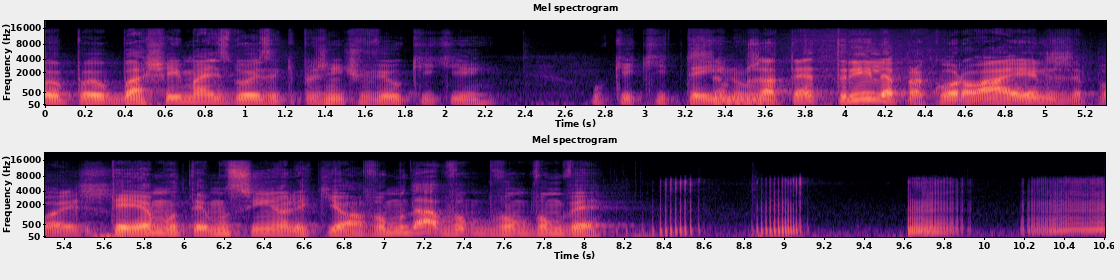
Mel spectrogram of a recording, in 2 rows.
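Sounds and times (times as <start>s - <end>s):
speech: 0.0s - 9.0s
fart sound effects from a dirt-bike video: 8.3s - 10.5s.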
